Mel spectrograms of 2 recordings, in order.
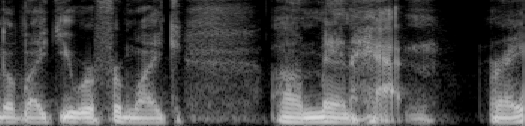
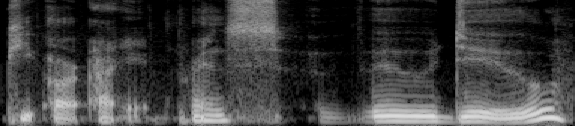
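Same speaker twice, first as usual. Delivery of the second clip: "Prince Voodoo" very slow, each syllable stretched; "Prince Voodoo" dragged out, left hanging on a rise; sounding out slowly; much slower than usual. Real, not acted. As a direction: draw out "Prince Voodoo" as if typing it. Sounds out name while typing it.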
